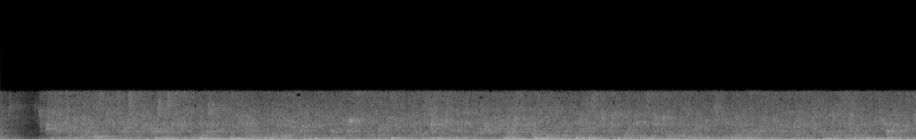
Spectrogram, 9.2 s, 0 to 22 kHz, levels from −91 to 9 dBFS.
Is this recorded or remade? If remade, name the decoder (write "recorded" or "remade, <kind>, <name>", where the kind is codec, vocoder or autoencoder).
recorded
